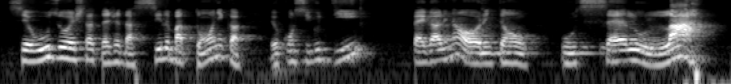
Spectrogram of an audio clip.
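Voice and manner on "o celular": stretched very slow and louder; slow, loud persuasive demo. Shown as a demonstration. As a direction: drag the words out to grab attention. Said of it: "o bicho deu uma subida de voz ali".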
